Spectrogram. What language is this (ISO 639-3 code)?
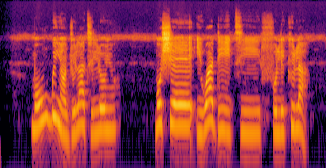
yor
